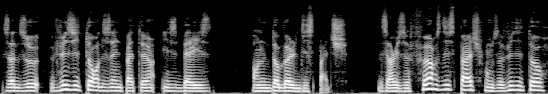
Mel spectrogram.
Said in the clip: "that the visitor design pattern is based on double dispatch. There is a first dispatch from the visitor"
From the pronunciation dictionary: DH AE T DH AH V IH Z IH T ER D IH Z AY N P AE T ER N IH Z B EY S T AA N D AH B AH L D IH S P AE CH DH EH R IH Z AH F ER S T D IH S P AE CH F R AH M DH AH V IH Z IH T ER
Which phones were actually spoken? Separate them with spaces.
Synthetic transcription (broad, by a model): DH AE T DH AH V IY Z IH T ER D IH Z AY N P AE T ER IH Z B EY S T AA N D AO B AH L D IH S P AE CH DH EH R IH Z AH F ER S T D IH S P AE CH F R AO M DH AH V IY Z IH T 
